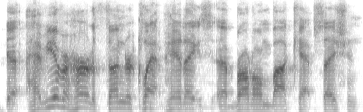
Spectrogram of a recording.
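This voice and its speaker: A man's voice: medium pitch, a little fast, sharp tone. A man chatting casually as a livestream guest, in a folksy, informal manner. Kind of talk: casual chat. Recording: dull lo-fi call audio.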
